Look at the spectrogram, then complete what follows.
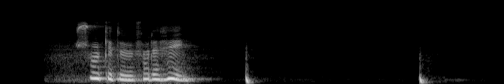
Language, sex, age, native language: Icelandic, female, 50-59, Icelandic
